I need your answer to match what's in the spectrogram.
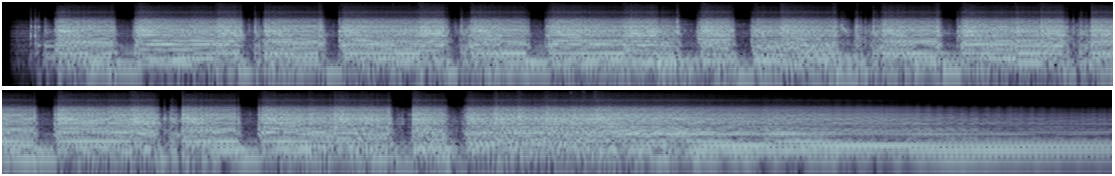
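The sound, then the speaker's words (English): A heavily overdriven electric guitar, played through a Keeley D&M drive stacked with a JHS Bonsai, plays loud, thick chords with rhythmic stops and restrikes, the saturated tone ringing out and slowly fading at the end. No voices are present. “I also like stacking Tube Screamer circuits with other drive pedals. I'm going to use a Keeley D&M drive in combination with the JHS Bonsai.”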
